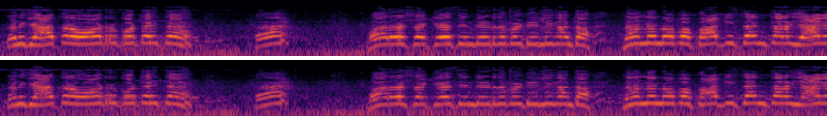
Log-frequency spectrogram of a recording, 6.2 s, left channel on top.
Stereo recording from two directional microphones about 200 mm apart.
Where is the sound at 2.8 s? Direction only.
30° left (ahead or behind).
